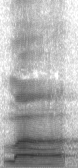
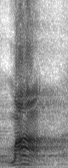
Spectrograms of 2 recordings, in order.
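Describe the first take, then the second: First: It is said softly and gently. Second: It is said more loudly.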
